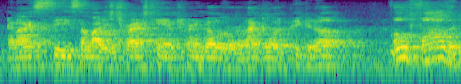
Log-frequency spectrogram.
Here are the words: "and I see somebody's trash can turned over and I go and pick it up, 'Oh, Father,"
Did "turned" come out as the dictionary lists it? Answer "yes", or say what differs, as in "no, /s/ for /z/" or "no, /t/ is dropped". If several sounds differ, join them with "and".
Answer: yes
